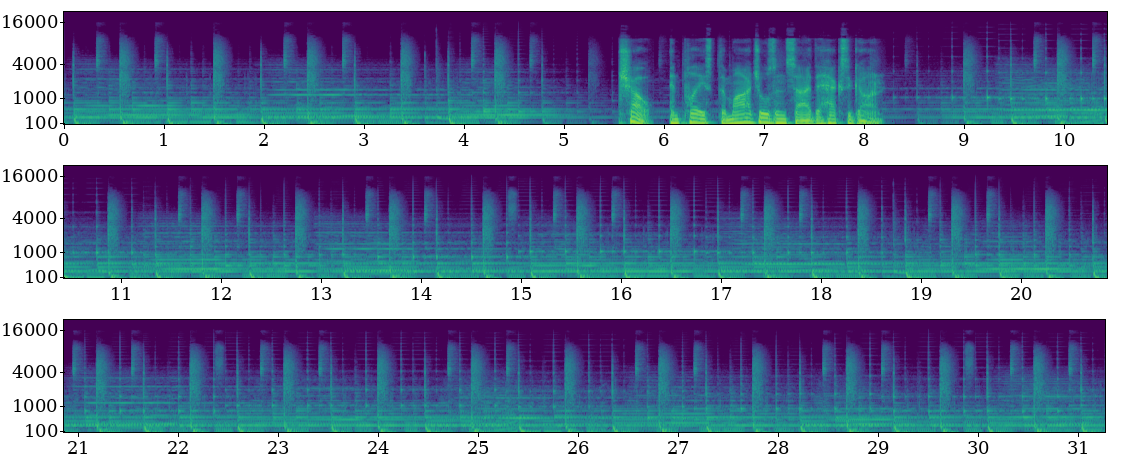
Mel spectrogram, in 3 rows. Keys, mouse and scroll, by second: 0.9 click, 3.2 Escape, 3.7 right click, 4.1 click, 4.5-5.5 typing, 5.5 Return, 6.8 click, 7.5-8.5 typing, 10.0 click, 13.0-13.7 scroll up 1, 13.7 right click, 15.1 click, 15.4-16.2 scroll down 1, 16.2 scroll up 1, 16.4 Escape, 16.8 right click, 17.9 click, 18.4-18.8 scroll up 1, 18.8 right click, 19.6 click, 19.9 right click, 20.6 Escape, 21.2 right click, 22.0 click, 23.7 Escape, 24.1-24.4 scroll down 1, 24.4 right click, 24.9 click, 25.8 Delete, 26.7 click, 26.9 right click.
